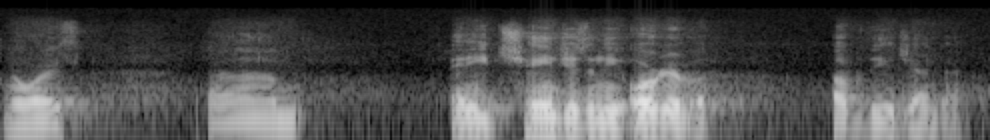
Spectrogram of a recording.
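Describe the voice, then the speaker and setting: Fairly low in pitch and fairly quick in pace, a man with an Ontario accent speaks in a dark, mellow tone with ordinary pitch variation. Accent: Canadian (Ontario). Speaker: meeting chair. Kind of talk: formal meeting proceedings. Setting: boardroom meeting, live streamed. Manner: hesitant with fillers.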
